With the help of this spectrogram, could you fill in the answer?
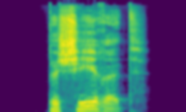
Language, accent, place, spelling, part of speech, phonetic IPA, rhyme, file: German, Germany, Berlin, bescheret, verb, [bəˈʃeːʁət], -eːʁət, De-bescheret.ogg
- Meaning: second-person plural subjunctive I of bescheren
